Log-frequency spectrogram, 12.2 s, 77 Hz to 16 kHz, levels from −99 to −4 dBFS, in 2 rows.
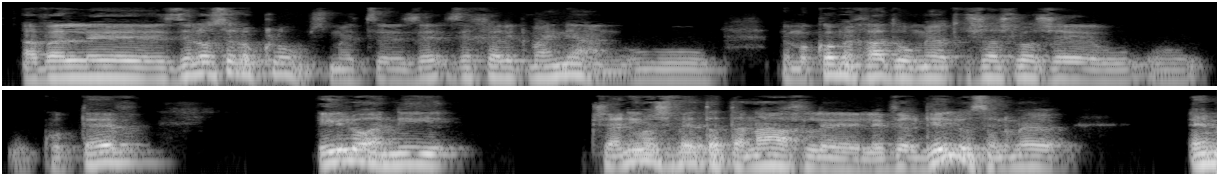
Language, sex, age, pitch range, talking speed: Hebrew, male, 40-59, 110-140 Hz, 160 wpm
